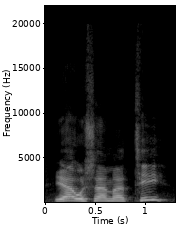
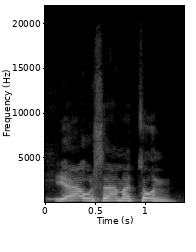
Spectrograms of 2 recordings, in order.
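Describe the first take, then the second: First: The name ends in a plain i vowel. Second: The name ends in u followed by n. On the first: "I can never say Usama T with a kesra" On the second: "It can't be Usama tun"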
